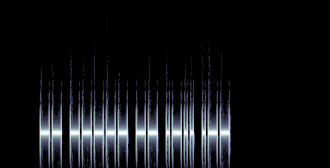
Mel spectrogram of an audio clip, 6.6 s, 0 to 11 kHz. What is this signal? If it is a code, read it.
Morse code, heard as a keyed tone, about 20 wpm, 700 Hz. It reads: M0MLW
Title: DXCC-100 Call Signs - 5 Characters - 20wpm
